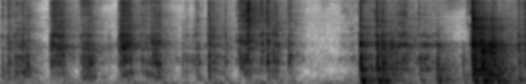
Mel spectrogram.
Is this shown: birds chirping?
no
